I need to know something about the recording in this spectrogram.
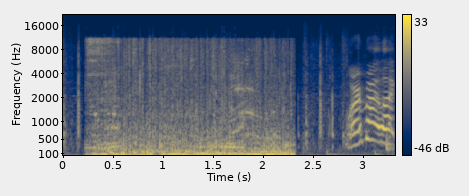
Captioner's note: clattering sound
